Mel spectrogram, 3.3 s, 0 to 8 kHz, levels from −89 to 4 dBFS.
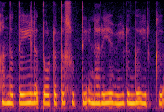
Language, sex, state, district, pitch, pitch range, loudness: Tamil, female, Tamil Nadu, Nilgiris, 240 Hz, 235-245 Hz, -12 LUFS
